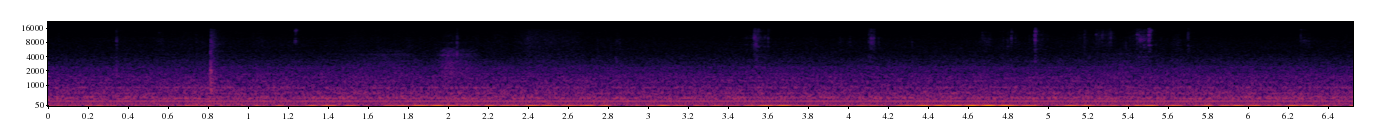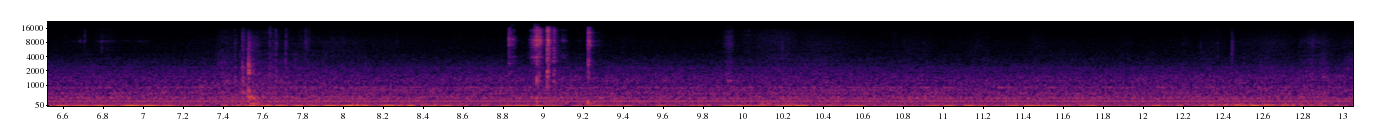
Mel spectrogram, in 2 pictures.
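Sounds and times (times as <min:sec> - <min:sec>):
steady low hum: 0:00.0 - 0:13.0
metal lock parts clicking: 0:08.8 - 0:09.3.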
